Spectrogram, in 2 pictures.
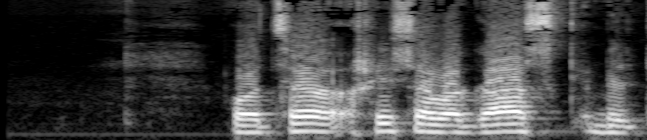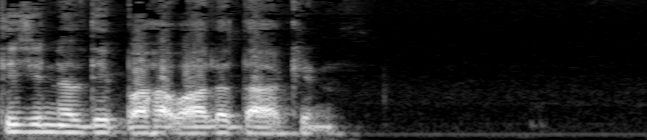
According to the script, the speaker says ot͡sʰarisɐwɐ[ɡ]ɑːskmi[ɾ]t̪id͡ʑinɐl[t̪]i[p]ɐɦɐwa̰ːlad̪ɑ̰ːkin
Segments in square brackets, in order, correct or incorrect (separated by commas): correct, incorrect, incorrect, correct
